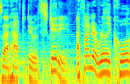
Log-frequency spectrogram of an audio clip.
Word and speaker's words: Skitty: Skitty rhymes with dick.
